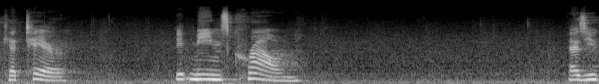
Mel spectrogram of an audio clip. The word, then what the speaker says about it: Keter: spheroat is called Qatar spelled k-e-t-e-r pronounced Qatar it means crown as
